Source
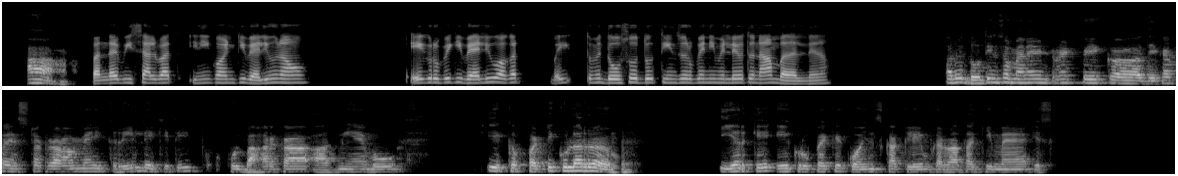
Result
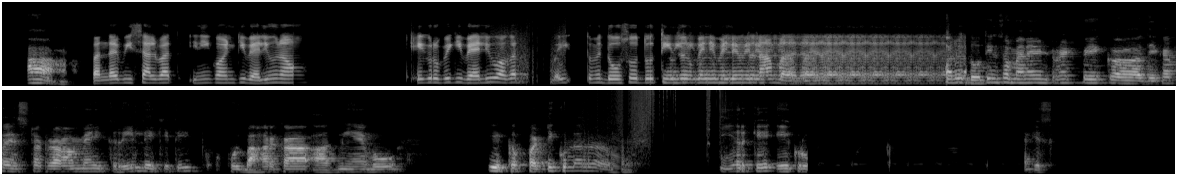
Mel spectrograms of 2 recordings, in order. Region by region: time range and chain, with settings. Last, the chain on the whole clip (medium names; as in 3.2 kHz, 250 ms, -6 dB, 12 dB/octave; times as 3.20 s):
2.91–4.16 s: compression 20:1, threshold -37 dBFS + tilt EQ +4.5 dB/octave + loudspeaker Doppler distortion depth 0.1 ms
4.88–5.64 s: jump at every zero crossing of -31 dBFS + high-pass 170 Hz 6 dB/octave + treble shelf 3.3 kHz -10.5 dB
6.48–9.64 s: backward echo that repeats 114 ms, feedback 66%, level -4.5 dB + low-pass that closes with the level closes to 2.9 kHz, closed at -20 dBFS + three bands compressed up and down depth 100%
15.60–16.84 s: low-pass 1.3 kHz + three bands expanded up and down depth 70%
17.37–19.09 s: zero-crossing glitches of -26 dBFS + compression, threshold -28 dBFS + transformer saturation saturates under 530 Hz
19.79–21.97 s: two resonant band-passes 710 Hz, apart 1.1 oct + inverted gate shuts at -35 dBFS, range -35 dB + comb 1.5 ms, depth 32%
whole clip: high-pass 560 Hz 6 dB/octave; dynamic bell 3.7 kHz, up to +6 dB, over -45 dBFS, Q 1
